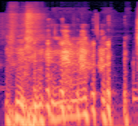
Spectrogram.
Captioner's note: laughing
